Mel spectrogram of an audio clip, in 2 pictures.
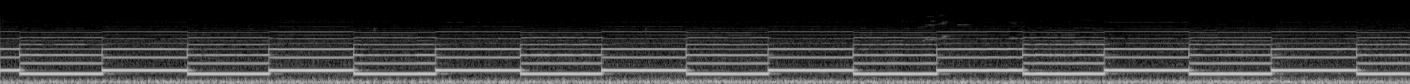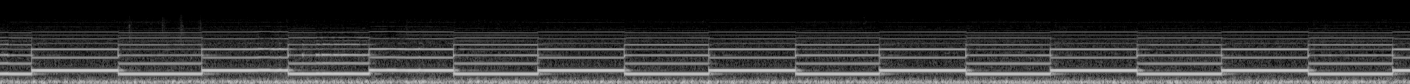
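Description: Railway level-crossing warning alarm sounding to signal an approaching train: an electronic two-tone signal alternating high and low, about one high-low cycle a second, over a steady low rumble.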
